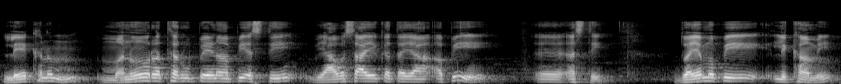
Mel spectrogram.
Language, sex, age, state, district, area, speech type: Sanskrit, male, 45-60, Karnataka, Uttara Kannada, urban, spontaneous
